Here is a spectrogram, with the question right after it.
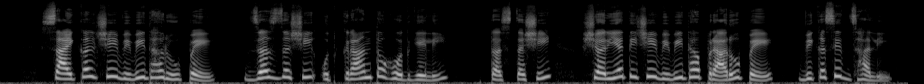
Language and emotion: Marathi, neutral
